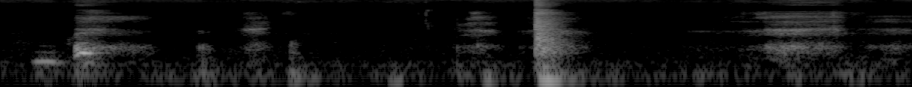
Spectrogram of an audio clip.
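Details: A child with acute laryngitis (croup): noisy, harsh breaths with a high, squeaky crowing note, typical of stridor.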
